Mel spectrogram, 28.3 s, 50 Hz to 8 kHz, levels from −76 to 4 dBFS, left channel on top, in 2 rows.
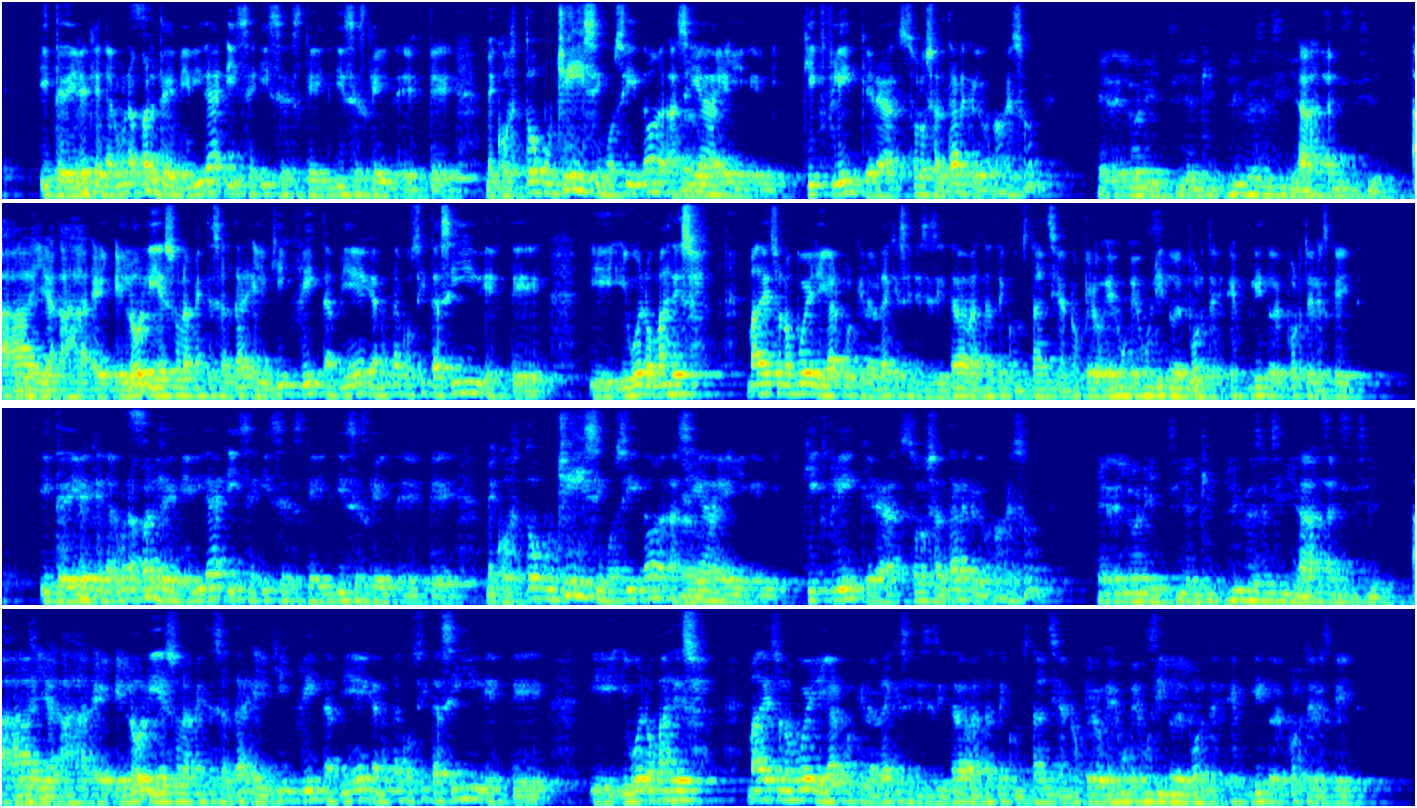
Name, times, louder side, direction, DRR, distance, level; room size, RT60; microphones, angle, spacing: voice 1, 0.4-7.7 8.0-10.3 13.0-13.5 14.1-27.6, left 2 dB, 85° left, 5 dB, 0.8 m, -30 dB
voice 2, 10.9-13.8 14.2-14.6 25.6-26.1, equal, 75° right, 0 dB, 1.6 m, -32 dB
4.6 x 4.0 x 2.9 m, 0.83 s
head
